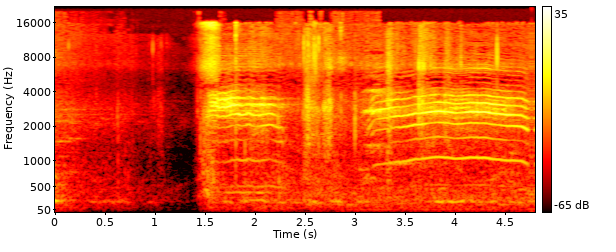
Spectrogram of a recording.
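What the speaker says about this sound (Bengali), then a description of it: "ম্যাও ম্যাও" A cat meows twice up close, a short cry followed by a longer, wavering one, over a soft room background with light indistinct noise.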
